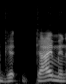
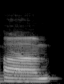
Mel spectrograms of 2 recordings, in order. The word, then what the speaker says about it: Gaiman: I think it's pronounced sorry, Gaiman. Gaiman.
